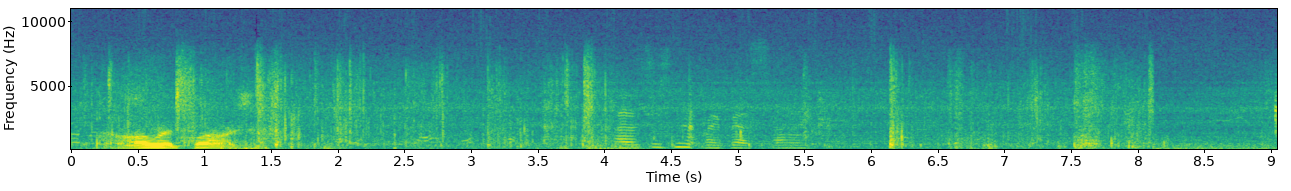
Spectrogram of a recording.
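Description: An adult woman talks nearby outdoors.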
